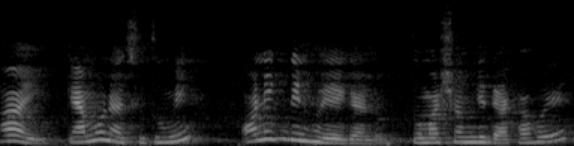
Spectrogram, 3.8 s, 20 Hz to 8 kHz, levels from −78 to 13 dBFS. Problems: constant background noise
